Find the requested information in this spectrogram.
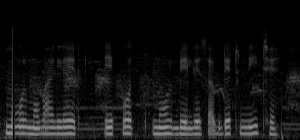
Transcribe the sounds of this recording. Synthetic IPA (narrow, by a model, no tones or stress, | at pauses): moɾmobaːɪleɖ | epot̪moɾbelesə̰bɖeʈnit͡ʃʰɛ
